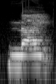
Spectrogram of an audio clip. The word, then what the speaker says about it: knight: ठीक है, के साइलेंट, नॉलेज। KNIGHT, नाइट।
